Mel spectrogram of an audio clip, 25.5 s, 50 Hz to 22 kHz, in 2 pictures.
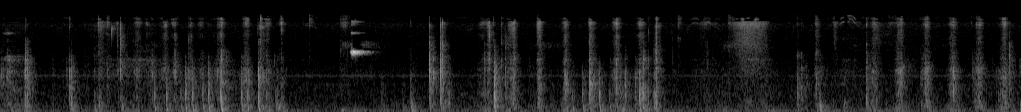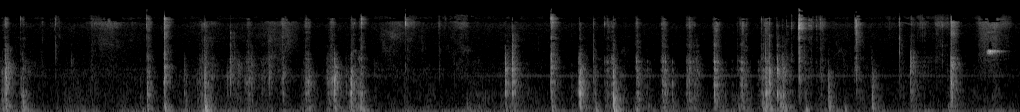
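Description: Small screwdriver working out the screws of a 3.5-inch hard drive's metal case: a long, irregular run of faint light clicks, scrapes and taps of metal on metal, with the drive and screws knocked against a wooden table.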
